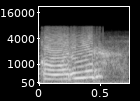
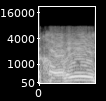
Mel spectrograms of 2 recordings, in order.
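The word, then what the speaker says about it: قواريرا: وانا بس قوارير الثانية قوارير الأولى الوقف عليها بإثبات الألف. – أيوه. – قوارير الثانية الألف محذوف وقفا ووصلا. – يعني أنطقها مثلا عند الوصف القوارير؟ – الأولى الأولى بإثبات الألف قوارير الثانية قوارير في الوقف والوصل. لكن الأولى وقفا مثبتة ووصلا تسقط الألف.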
